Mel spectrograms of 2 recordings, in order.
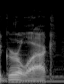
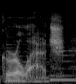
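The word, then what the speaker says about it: Gerlach: Well, here we are rolling into Gerlac. I always say the name wrong. I see the ch at the end and assume there's a T in the name and make it Gorlatch.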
